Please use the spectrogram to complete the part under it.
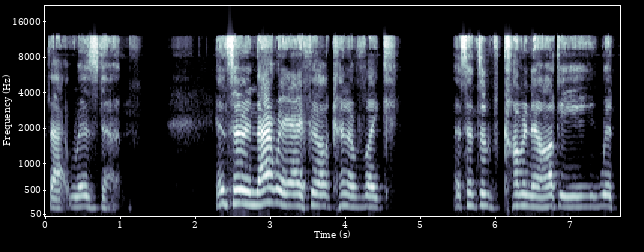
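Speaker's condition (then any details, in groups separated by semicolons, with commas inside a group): Cerebral palsy; uses power wheelchair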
